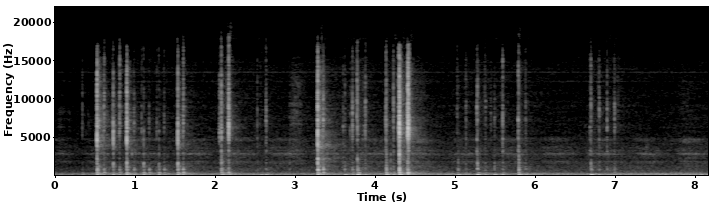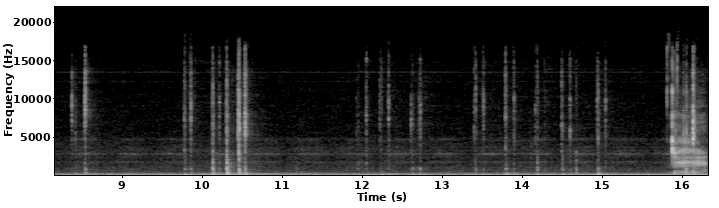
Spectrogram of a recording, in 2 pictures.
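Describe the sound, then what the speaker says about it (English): Steady, rapid typing on a Cherry KW7100 keyboard with scattered sharper key clacks, close and clear, continuing throughout with no voices. "Now, also at the same time, you can hear what the keys sound like."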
